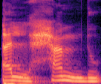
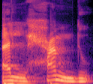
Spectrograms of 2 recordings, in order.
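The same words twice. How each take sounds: Both takes have the same delivery.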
